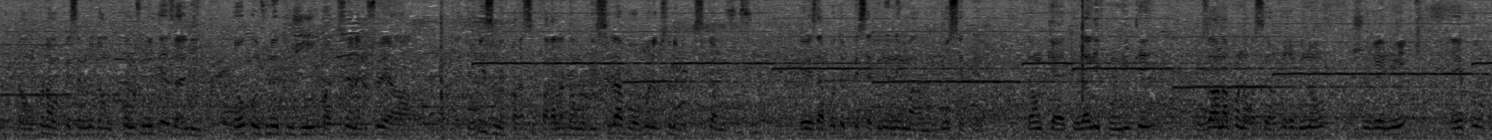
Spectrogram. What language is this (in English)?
French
